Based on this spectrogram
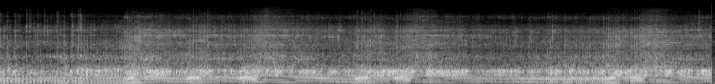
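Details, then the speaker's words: YD100 two-stroke on a 78 jet, needle unchanged, air screw 1.5 turns out, after going down from 82 and 80 jets: quick blips rise sharply and drop cleanly with no bog. Normal, crisp throttle response. "um sounds good very crisp response on the throttle 78 jet um needle is still the same"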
